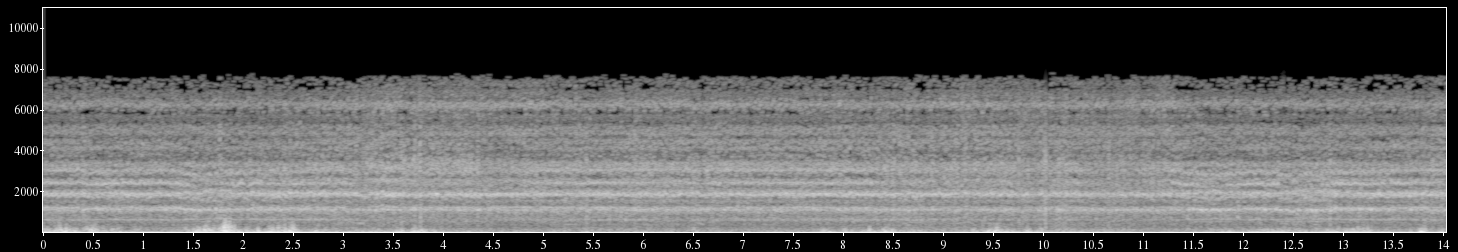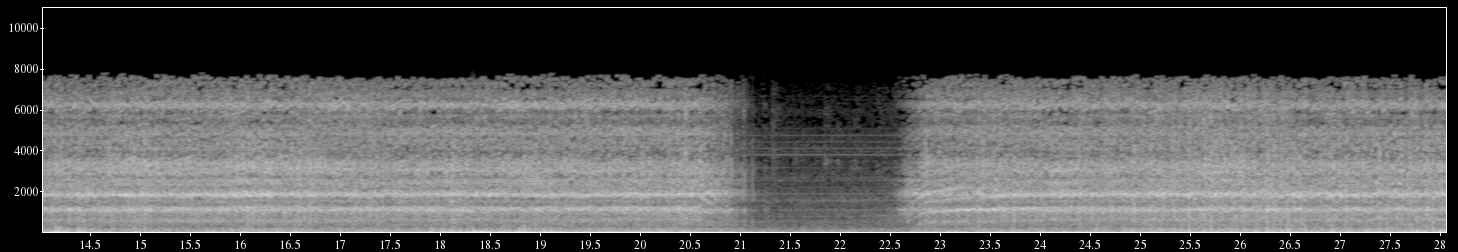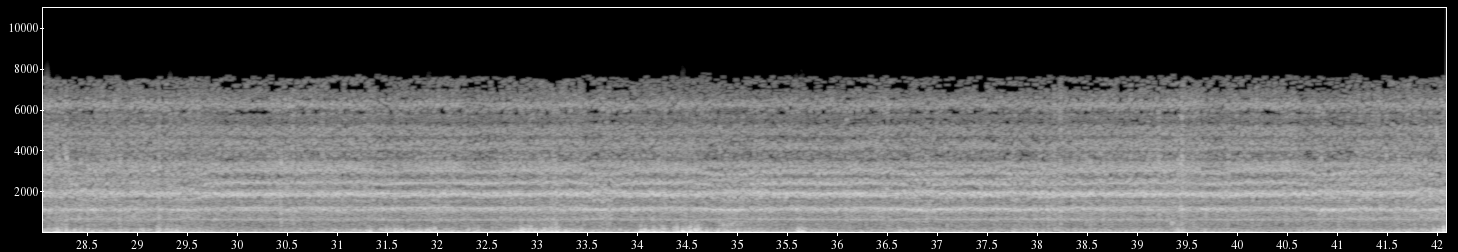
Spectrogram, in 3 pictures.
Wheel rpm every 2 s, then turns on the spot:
160, 160, 160, 160, 160, 160, 160, 160, 160, 160, 60, 90, 160, 160, 160, 160, 160, 160, 160, 160, 160.
none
